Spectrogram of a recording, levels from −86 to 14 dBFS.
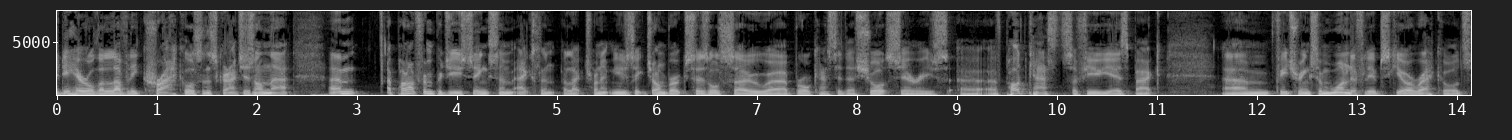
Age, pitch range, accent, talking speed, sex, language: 40-59, 90-115 Hz, British, 170 wpm, male, English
